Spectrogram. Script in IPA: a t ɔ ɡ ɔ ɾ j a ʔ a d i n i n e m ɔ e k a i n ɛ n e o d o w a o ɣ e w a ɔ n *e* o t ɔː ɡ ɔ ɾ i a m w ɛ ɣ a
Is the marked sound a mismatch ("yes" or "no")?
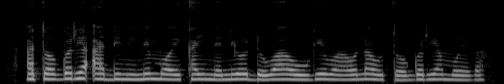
yes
